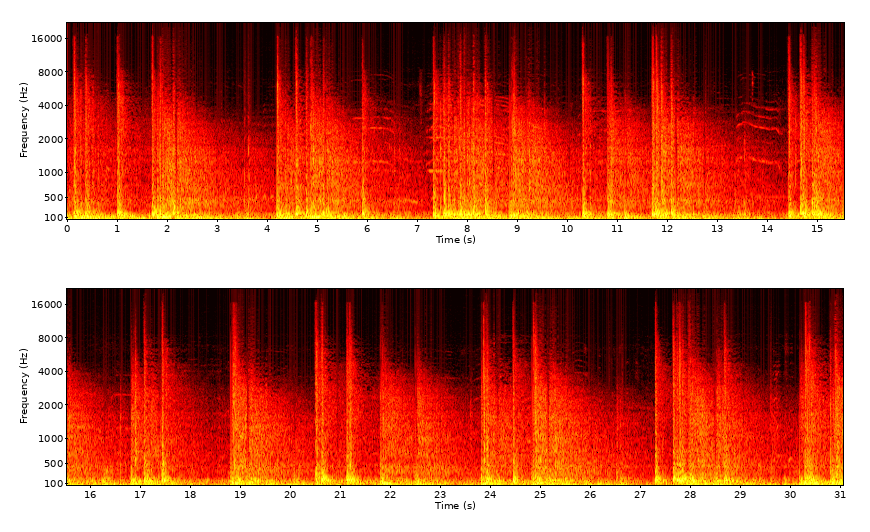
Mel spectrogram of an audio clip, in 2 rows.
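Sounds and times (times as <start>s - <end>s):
fireworks booming with echo: 0.0s - 31.0s.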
